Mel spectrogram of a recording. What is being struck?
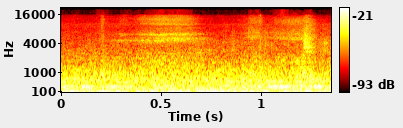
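Nothing is struck.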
